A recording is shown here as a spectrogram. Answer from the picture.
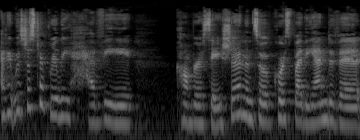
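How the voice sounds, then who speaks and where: A woman with an American accent speaks at medium pitch, with audible room echo. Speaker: lifestyle vlogger. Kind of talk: casual vlog chat. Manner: chatty, conversational.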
